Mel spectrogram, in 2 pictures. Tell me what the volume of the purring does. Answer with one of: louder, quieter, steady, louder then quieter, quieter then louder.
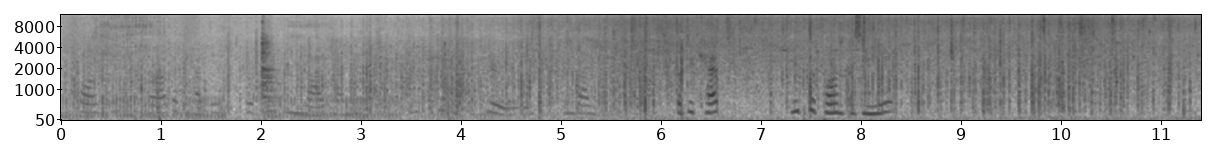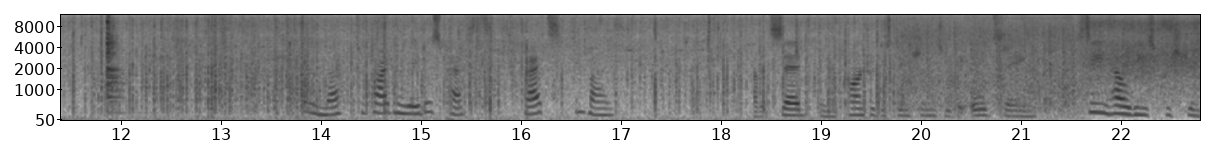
quieter.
